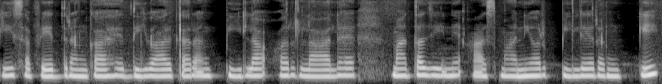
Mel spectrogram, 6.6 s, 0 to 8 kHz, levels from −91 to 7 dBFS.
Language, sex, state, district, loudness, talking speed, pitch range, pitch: Hindi, female, Chhattisgarh, Kabirdham, -15 LUFS, 190 wpm, 195-215 Hz, 205 Hz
